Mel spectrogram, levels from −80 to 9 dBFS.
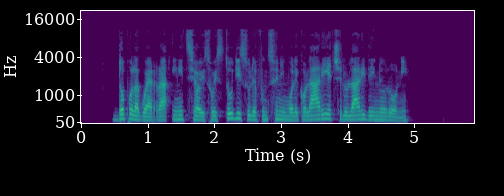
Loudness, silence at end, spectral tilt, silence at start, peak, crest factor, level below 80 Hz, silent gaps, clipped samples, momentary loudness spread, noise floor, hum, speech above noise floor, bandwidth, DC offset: -28 LUFS; 1 s; -5.5 dB/octave; 0.5 s; -10 dBFS; 20 dB; -62 dBFS; none; under 0.1%; 7 LU; -82 dBFS; none; 54 dB; 11.5 kHz; under 0.1%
